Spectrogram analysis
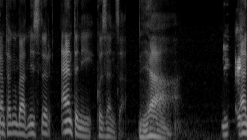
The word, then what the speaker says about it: Cosenza: Anthony Cosenza. Yeah. You pronounced the last name right.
